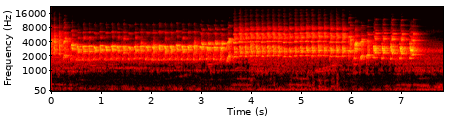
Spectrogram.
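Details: Female lovebird, fighter type, Indonesia: rapid pulsed high chatter repeated about three times a second, stepping up in pitch around the fourth second, then ending abruptly near seven seconds.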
